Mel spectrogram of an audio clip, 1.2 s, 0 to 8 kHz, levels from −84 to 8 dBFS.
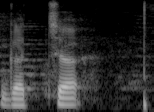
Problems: none marked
